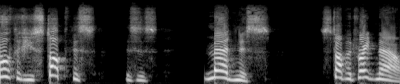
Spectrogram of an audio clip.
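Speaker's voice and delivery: high, squeaky, tiny mouse voice. Voicing Nell rushing out to address both of you, in a tiny mouse voice. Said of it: "the tiny mouse Nell".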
